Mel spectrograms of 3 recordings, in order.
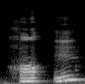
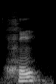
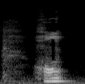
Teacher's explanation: there's no G at the end, but it's kind of a chopped off n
